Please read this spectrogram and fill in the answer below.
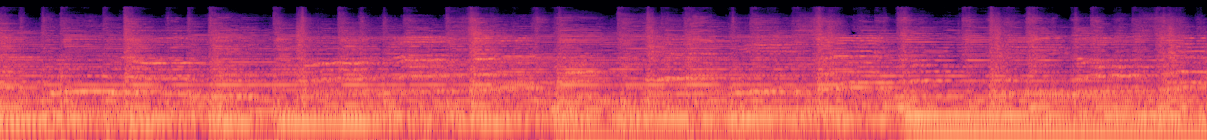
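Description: Live worship band playing a Spanish-language worship song: a woman singing the lead line over acoustic and electric guitars, drums, and deep sustained bass notes.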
